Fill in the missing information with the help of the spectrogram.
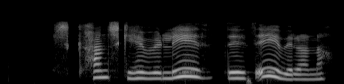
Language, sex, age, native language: Icelandic, female, 9, Icelandic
